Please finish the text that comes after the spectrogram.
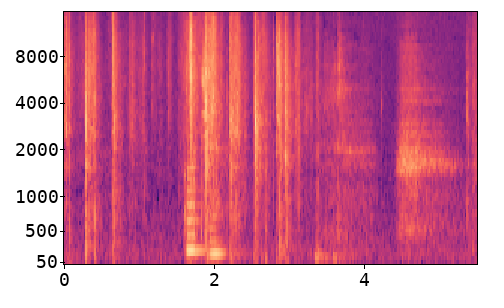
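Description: Tarot cards are shuffled by hand in short bursts of riffling and tapping, close up, mixed with breaths and a brief spoken word.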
